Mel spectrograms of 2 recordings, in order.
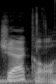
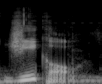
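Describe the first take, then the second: First: The first vowel sounds like 'eh' in 'bed'. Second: The first vowel sounds like 'ee' in 'see'. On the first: The speaker calls it wrong. "not Jekyll" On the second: The speaker calls it right. "as if it were spelled J-E-E-K-I-L-L"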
